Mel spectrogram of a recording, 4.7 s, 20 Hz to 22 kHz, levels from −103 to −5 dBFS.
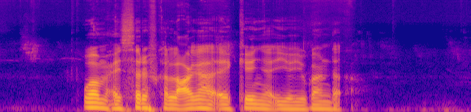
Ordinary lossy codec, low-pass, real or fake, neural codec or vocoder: none; none; real; none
